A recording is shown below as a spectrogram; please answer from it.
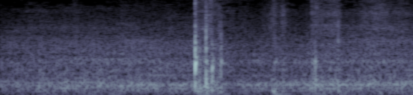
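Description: Low background with a faint steady hum, and one short sharp click about a second in.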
